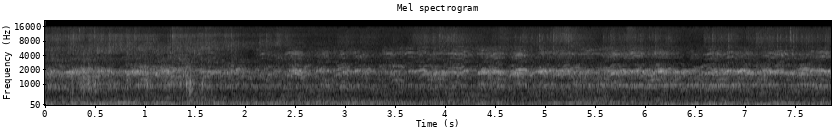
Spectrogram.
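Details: Snohomish snow geese in a big flock, their nasal honks overlapping into a steady babbling chorus, over strong low rumble that may be wind or distant traffic.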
